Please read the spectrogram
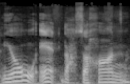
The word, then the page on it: yoowi-'een' dahsixaan: Hupa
